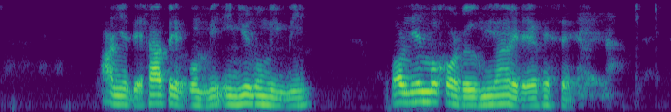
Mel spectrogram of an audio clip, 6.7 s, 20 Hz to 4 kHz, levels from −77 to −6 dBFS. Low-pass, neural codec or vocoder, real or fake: 3.6 kHz; codec, 16 kHz, 0.8 kbps, ZipCodec; fake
